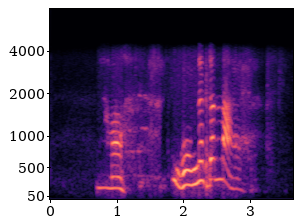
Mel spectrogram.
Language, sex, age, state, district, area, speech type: Hindi, female, 60+, Uttar Pradesh, Sitapur, rural, conversation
